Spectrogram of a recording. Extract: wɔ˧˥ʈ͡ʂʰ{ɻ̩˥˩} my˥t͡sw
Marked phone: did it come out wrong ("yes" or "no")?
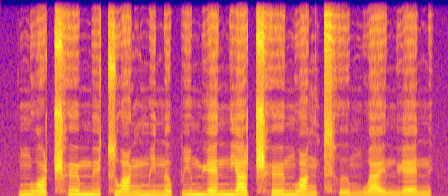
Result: yes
